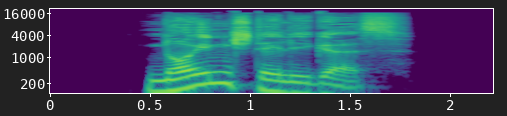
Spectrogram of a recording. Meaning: strong/mixed nominative/accusative neuter singular of neunstellig
- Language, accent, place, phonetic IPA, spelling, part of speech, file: German, Germany, Berlin, [ˈnɔɪ̯nˌʃtɛlɪɡəs], neunstelliges, adjective, De-neunstelliges.ogg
